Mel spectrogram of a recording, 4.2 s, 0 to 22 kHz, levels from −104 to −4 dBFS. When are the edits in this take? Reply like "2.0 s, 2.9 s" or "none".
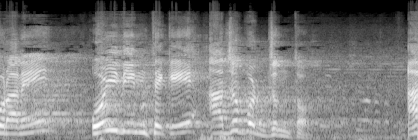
none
